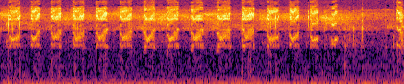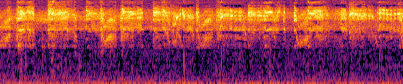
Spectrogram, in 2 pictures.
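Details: Swiftlet twittering loudly in choppy, high-pitched chattering bursts, the notes rapid and clustered with a short lull near the middle.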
